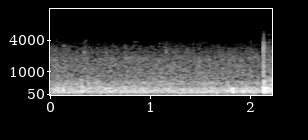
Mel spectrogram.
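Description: Steady background noise: a low, even rumbling hiss with no distinct events, between phrases of speech.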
